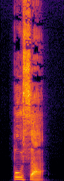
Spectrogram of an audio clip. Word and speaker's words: pusa: Pusa. Pusa. Pusa is spelled as P-U-S-A.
